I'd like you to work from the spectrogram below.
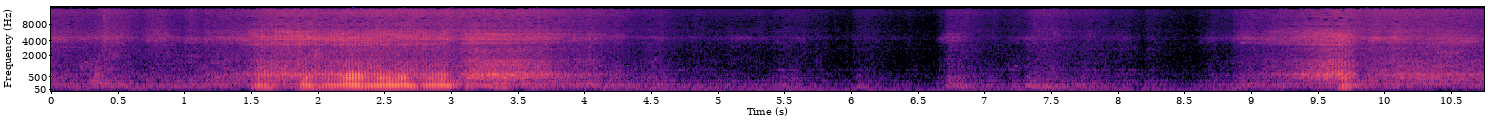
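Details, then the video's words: Basset Hound named Bertie asleep and snoring: one long, loud, grating inhaled snore early on, a quiet stretch, then a shorter snore starting near the end. "Snoring basset"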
